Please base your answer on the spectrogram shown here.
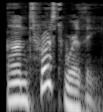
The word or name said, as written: untrustworthy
